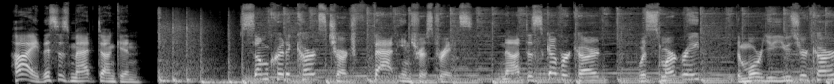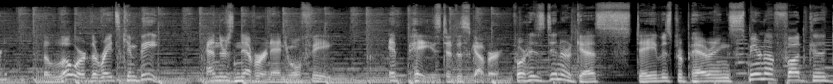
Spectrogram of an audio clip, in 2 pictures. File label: commercial male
